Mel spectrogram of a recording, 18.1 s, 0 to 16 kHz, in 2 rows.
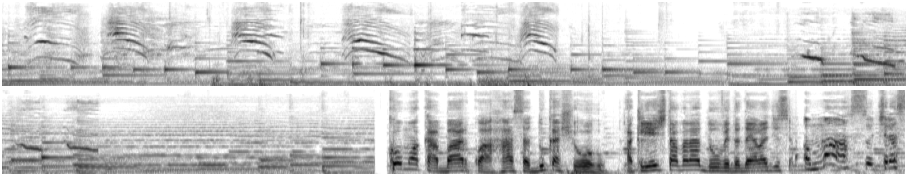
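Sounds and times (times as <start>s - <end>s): cat meowing: 0.0s - 5.7s, 7.9s - 10.0s
background music: 0.0s - 18.0s.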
